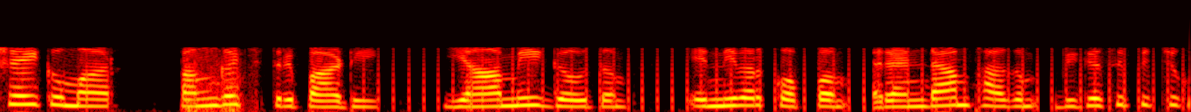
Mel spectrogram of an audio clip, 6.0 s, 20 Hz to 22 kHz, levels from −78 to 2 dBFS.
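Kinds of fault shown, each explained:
Bluetooth CVSD headset codec: Throughout, the speech has the narrowband sound of CVSD, a one-bit delta modulator whose adaptive step tracks the waveform. Nothing above 4 kHz survives, sibilants turn scratchy, loud bright sounds overshoot the step and distort, and a granular hiss sits underneath.
Block of digital silence: Two short runs of samples drop to silence with no fade, one at 0.44 s lasting 2.67 ms and one at 2.37 s lasting 5.33 ms. Each is heard as a tick or dip. The lengths fit 128- and 256-sample output buffers that were not filled in time.
Bit errors on a Bluetooth voice link: From 0.94 to 1.32 s, flipped bits in the CVSD stream, at a rate of around 2 percent, add a rushing crackle to the speech. Each bit carries little weight and errors decay quickly, so it sounds like noise rather than loud clicks.
Train of clicks: From 1.83 s to the end, about fifty similar clicks arrive at a regular 13.7 per second, peaking about 10 dB above the speech and ticking through pauses as well. 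The steady repetition points to likely interference from nearby equipment or a faulty connection or power supply.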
